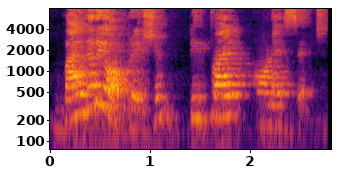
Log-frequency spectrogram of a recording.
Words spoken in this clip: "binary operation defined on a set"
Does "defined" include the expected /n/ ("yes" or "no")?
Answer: no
